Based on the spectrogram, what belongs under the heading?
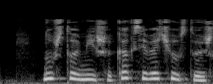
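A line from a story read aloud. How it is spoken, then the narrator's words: Gentle motherly question. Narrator (Russian): ласково спросила Марья Николаевна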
